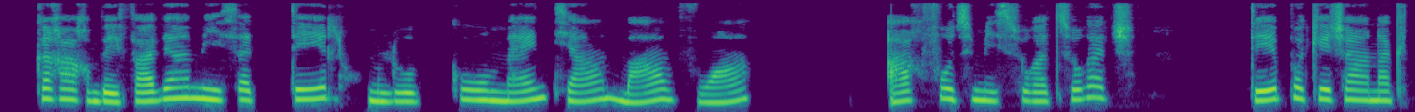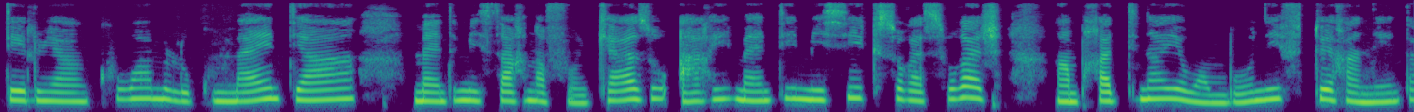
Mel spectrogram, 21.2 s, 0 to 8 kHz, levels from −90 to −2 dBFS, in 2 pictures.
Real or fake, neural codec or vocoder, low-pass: real; none; 7.2 kHz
